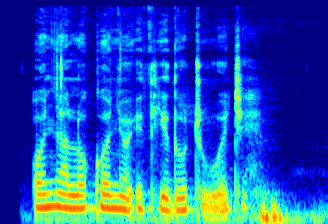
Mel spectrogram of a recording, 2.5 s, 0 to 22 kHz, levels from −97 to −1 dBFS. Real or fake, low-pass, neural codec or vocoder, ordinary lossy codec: real; 19.8 kHz; none; none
